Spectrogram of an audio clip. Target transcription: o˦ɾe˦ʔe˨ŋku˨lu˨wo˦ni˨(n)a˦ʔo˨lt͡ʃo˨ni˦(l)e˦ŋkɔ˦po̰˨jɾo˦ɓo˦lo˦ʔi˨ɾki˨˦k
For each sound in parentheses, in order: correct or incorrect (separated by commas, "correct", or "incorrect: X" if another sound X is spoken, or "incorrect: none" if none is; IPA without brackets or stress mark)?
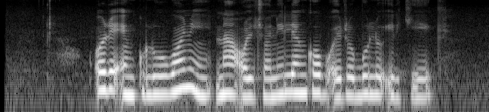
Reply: correct, correct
